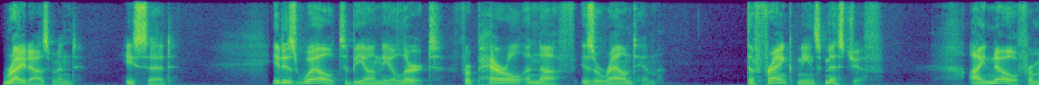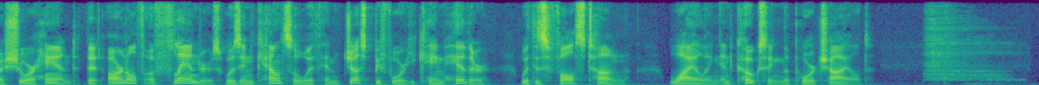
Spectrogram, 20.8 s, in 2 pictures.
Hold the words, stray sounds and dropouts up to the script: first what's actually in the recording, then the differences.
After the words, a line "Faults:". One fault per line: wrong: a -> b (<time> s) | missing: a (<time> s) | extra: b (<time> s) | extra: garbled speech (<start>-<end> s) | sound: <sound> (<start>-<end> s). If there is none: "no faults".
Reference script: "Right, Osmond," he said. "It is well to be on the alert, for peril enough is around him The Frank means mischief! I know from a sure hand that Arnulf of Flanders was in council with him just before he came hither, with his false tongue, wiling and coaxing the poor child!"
"Right, Osmond," he said. "It is well to be on the alert, for peril enough is around him The Frank means mischief! I know from a sure hand that Arnulf of Flanders was in council with him just before he came hither, with his false tongue, wiling and coaxing the poor child!"
Faults:
sound: sigh (19.6-20.7 s)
